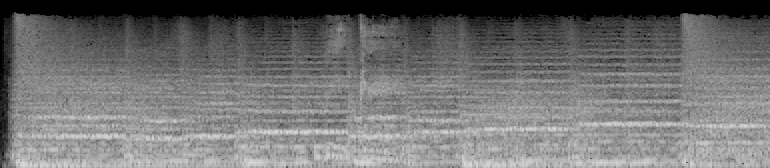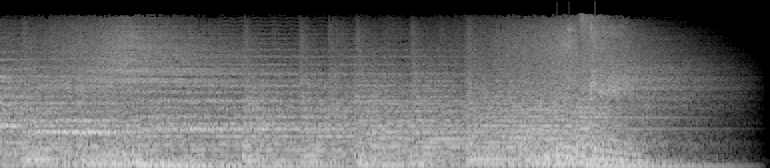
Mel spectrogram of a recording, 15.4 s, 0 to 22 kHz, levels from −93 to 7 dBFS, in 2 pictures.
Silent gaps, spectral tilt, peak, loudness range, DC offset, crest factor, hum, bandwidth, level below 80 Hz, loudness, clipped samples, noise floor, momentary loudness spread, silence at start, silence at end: none; -5 dB/octave; 0 dBFS; 3 LU; under 0.1%; 14 dB; none; 16.5 kHz; -22 dBFS; -14 LUFS; under 0.1%; -45 dBFS; 5 LU; 0.1 s; 0.45 s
